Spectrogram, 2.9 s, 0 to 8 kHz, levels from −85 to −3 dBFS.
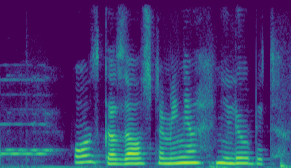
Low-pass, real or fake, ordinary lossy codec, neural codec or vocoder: none; fake; none; codec, 16 kHz, 2 kbps, X-Codec, HuBERT features, trained on balanced general audio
